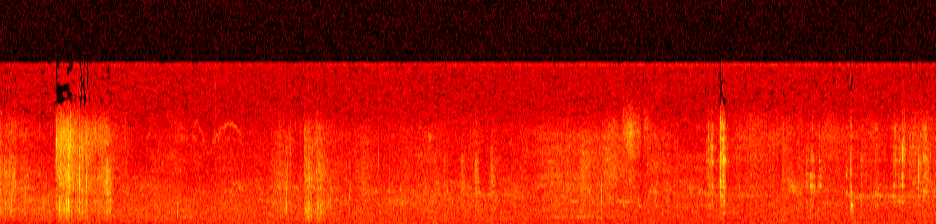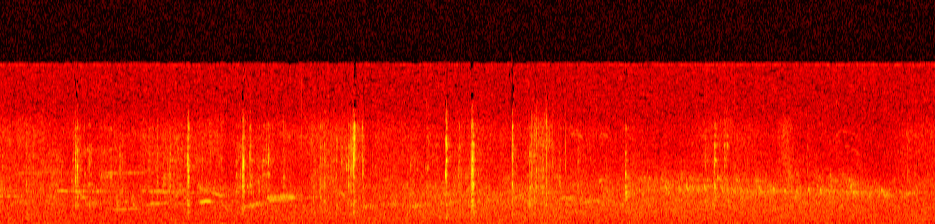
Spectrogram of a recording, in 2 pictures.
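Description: Garden rake being worked through loose soil to level a flower border: faint, scattered scratches and taps of the tines over a steady low hum.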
